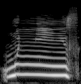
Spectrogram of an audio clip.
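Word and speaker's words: उन्नीस: നോക്കിക്കേ 19 ന് നമ്മൾ ഉന്നീസ് എന്നാണ് പറയുന്നത് അല്ലേ ഇത് ഉ എന്നാണ് വായിക്കുന്നത് ന പ്ലസ് ന ആണ് എന്ത് ന എന്ന് പറയുന്നത് അല്ലേ ഉന്നീസ് അല്ലേ എന്താ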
